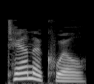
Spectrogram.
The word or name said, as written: tanaquil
